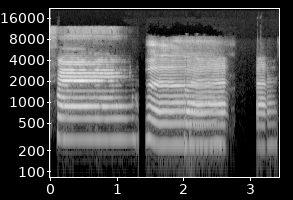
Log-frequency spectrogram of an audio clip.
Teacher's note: উপরের দুই দাঁত নিচের ঠোঁটের পেটের সাথে লাগবে।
